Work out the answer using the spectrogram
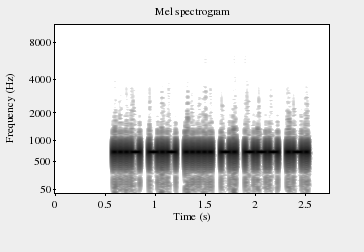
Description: Morse code, heard as a keyed tone, about 37 wpm, 700 Hz. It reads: VK5NOR
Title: DXCC-100 Call Signs - 6 Characters - Repeated 3x - 40wpm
